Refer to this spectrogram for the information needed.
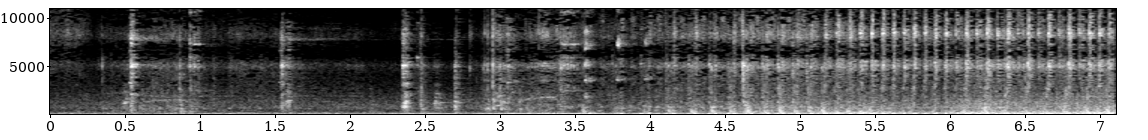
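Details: Craftsman 4-in-1 mulcher after drive belt replacement, started on full choke: a few pull-start clatters, then small engine catches and builds into steady fast chug; running normally.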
